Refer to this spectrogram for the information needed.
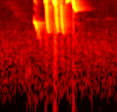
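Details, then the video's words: Buffy-fronted seedeater singing in season, for stimulating caged birds after moult; one short, loud phrase of about six rapid, bright metallic strokes, finishing in a fading high whistle. "Pixoxó cantando muito na temporada"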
